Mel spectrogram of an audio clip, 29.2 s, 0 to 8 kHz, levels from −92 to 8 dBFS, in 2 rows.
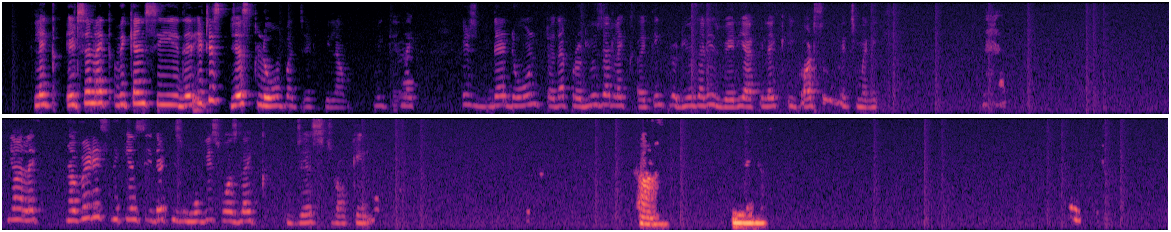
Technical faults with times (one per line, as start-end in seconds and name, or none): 4.03-11.03 automatic gain rising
